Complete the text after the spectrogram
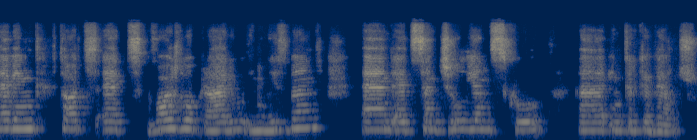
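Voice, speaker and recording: Her medium pitch and monotone, flat intonation mark this woman speaking with a Portuguese accent. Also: fairly slow pace. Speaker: session chair and design professor. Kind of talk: formal introduction of speakers. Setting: online session. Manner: reading from notes, with hesitations.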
